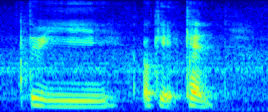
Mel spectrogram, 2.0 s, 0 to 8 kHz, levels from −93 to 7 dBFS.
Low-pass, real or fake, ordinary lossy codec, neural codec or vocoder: none; real; none; none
